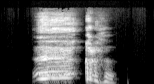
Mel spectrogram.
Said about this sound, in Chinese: 干，我怎么一直想要咳嗽？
